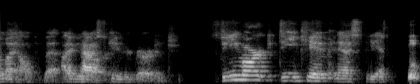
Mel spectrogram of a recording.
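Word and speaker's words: DMARC: Demark DKIM and SPF. Like to pronounce the first one.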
